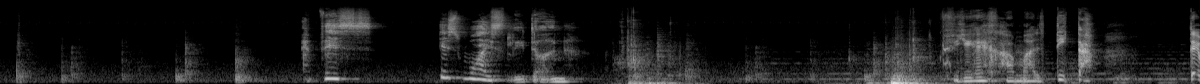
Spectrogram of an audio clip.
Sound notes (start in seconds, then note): 0.1 footsteps departing; 6.0 door opening; 8.3 door closing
